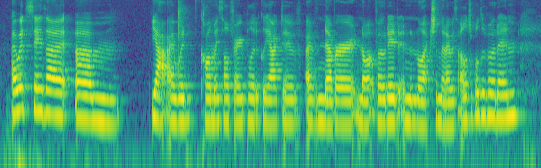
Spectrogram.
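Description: Speaking at a fairly quick pace with fairly even intonation, a woman's medium-pitched voice carries audible room echo. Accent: American. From Boston, US. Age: 20s. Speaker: policy analyst, American expat interviewee. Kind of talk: interview answers.

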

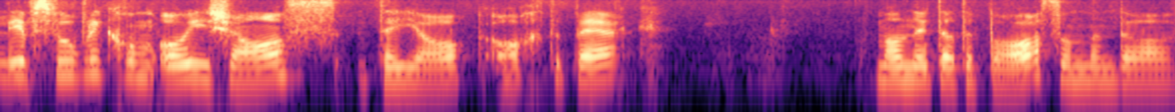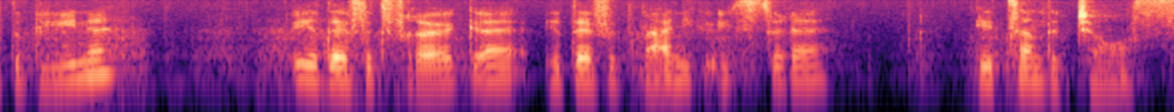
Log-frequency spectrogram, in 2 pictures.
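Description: Very slow with long, frequent pauses, a woman in a Swiss accent speaks at medium pitch with fairly even intonation. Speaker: radio host. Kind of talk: interview before live audience. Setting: stage with audience.

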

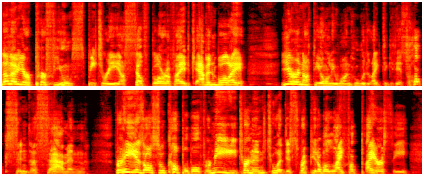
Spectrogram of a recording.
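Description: At a moderate pace, a female-sounding voice performs a put-on character voice pitched fairly high for a woman, on a very clean recording with a silent background. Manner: feisty, scornful.

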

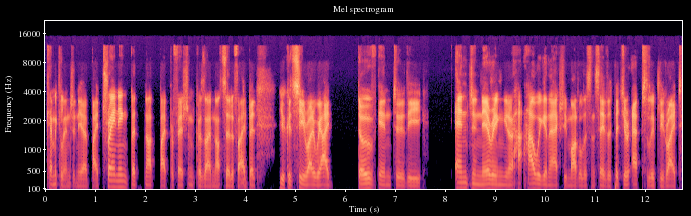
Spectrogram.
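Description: In a South African accent, a man talks at a fairly quick pace with a very deep, low pitch and a bright, sharp tone. The sound is dry and close with no echo, against a quiet background. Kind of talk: casual professional discussion.

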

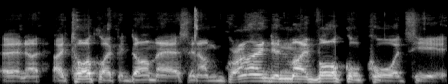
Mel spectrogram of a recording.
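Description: A man does a gravelly, put-on character voice. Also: medium pitch for a man, fairly slow pace. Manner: dumb, sluggish.

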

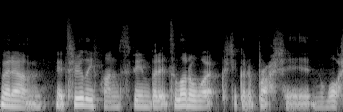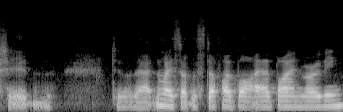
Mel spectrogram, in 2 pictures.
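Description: Speaking very fast with an Australian accent, a woman has a fairly low pitch and ordinary pitch variation. Her loudness swings widely. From Queensland, Australia (Gold Coast), born in New Zealand. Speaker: knitter, spinner and small fibre business owner. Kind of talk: casual chat interview.

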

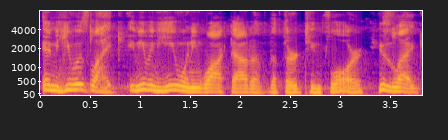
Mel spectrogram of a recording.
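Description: A man with a Californian accent, lively intonation and a moderate pace. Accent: Californian American English. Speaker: podcast host. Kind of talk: casual chat. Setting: studio. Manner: animated.

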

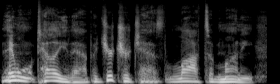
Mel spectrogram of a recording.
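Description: On a very clean recording with a silent background and a dry, close, echo-free sound, a man with an American accent talks at a fairly quick pace, his dark, mellow, somewhat breathy voice sitting at medium pitch with ordinary pitch variation. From San Jose, California. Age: 40s. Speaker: podcast host and stand-up comedian. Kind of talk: casual interview, telling stories.

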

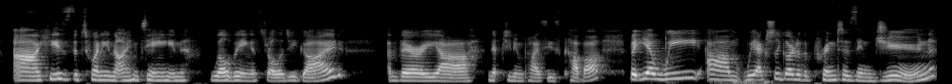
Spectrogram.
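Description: With an Australian accent, a woman talks at a moderate pace in a medium-pitched voice with ordinary pitch variation. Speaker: astrologer. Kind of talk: casual chat. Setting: video call.

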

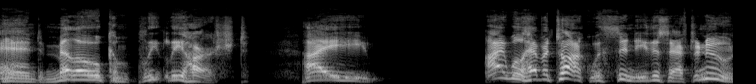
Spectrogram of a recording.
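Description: A man performs a put-on character voice, pitched high. He goes at a fairly slow pace with long, frequent pauses. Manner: relaxed, breezy, wry.

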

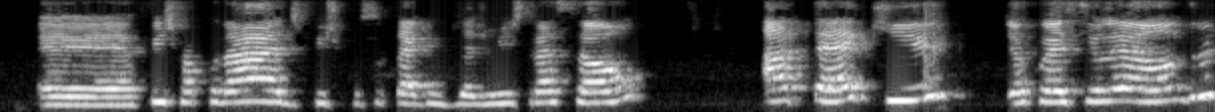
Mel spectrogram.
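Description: A woman's high voice comes through in a bright, sharp tone. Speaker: retail consultant. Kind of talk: casual chat.

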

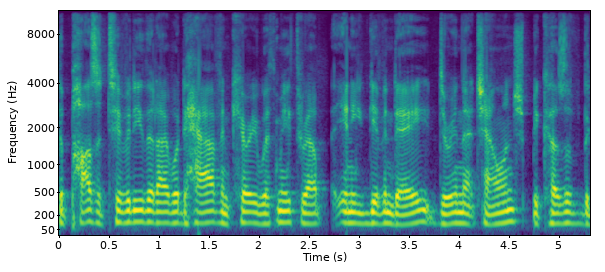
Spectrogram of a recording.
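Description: This man talks at a fairly quick pace. He has a normal speaking voice at medium pitch. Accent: American. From Southern California (Glendale) and Utah. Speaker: real estate agent, gratitude video creator. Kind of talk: casual interview.

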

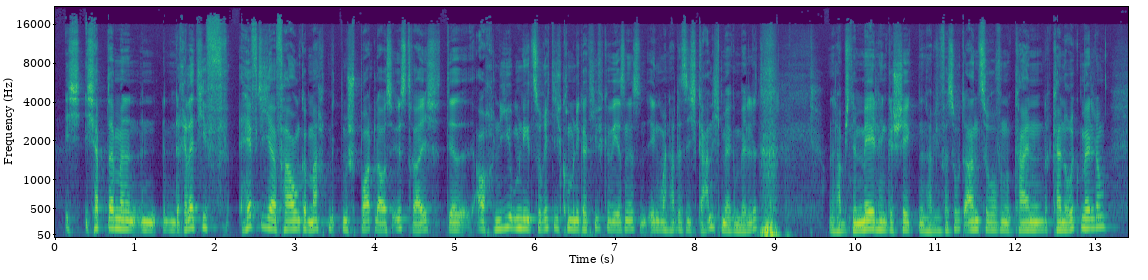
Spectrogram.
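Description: This man talks at a very fast pace with fairly even intonation. His pitch is fairly high, and there is noticeable background noise. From Hesse. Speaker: triathlon coach. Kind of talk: casual chat.

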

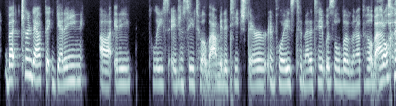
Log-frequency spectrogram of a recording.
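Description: A woman with a plain, everyday voice and an American accent speaks at medium pitch and a fairly quick pace with fairly even intonation. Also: quiet background. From Kansas City, Missouri. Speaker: mindfulness teacher and author. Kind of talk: interview.

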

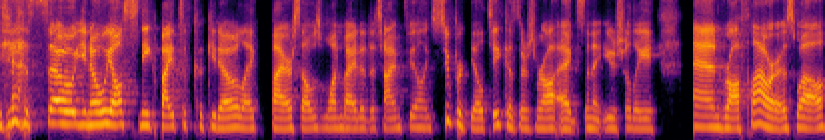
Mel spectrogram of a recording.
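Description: Against a quiet background, a woman with a normal speaking voice talks at a fairly quick pace and medium pitch, with ordinary pitch variation and hardly any pauses. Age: 30s. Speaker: company founder. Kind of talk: interview.

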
